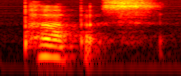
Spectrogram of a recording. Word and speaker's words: purpose: However, in the first one, it's the second syllable that's stressed, and in the second one, it's the first syllable, and that changes the pronunciation completely.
